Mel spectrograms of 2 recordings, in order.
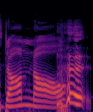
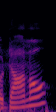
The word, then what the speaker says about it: Domhnall: Oh, I thought it was Domhnall. – No, that's just like an Irish way of spelling it. – Oh, Donnell.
